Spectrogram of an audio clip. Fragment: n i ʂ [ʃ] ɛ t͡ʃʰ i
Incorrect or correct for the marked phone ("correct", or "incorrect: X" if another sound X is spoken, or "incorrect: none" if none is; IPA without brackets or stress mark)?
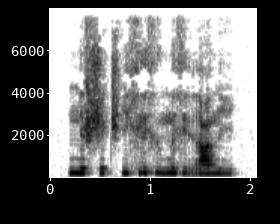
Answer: correct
